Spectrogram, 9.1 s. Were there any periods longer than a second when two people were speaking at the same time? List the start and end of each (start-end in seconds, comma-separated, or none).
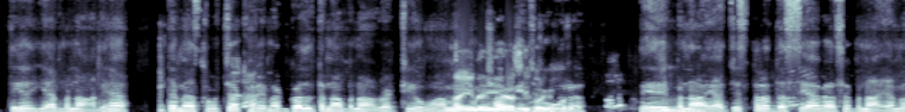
4.5-5.8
